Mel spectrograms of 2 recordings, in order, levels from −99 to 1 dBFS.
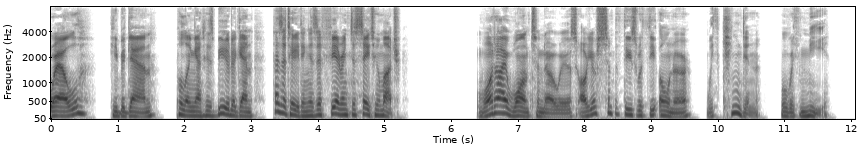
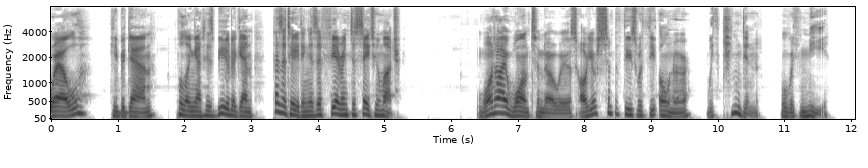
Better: first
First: none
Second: noise reduction (neural mask model DeepFilterNet 3)

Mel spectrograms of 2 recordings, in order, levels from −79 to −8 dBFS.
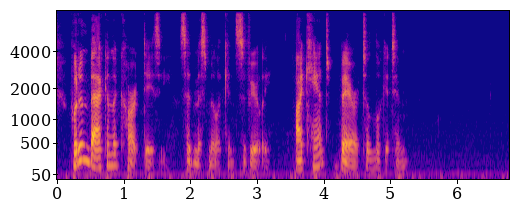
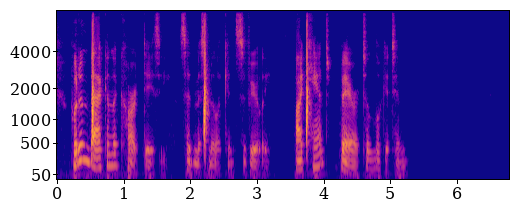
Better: first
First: none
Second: noise reduction (neural mask model RNNoise)

